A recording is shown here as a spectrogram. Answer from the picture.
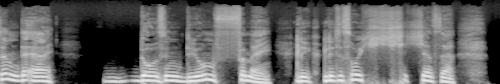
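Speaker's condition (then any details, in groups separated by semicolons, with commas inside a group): Down syndrome; 32 years with condition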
